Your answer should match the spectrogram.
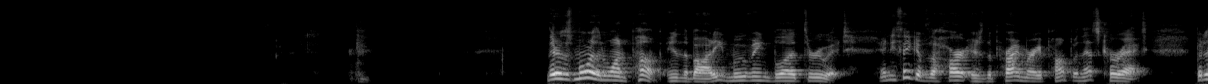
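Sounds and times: faint breathing at microphone: 4.4s - 5.3s, 11.5s - 12.0s.

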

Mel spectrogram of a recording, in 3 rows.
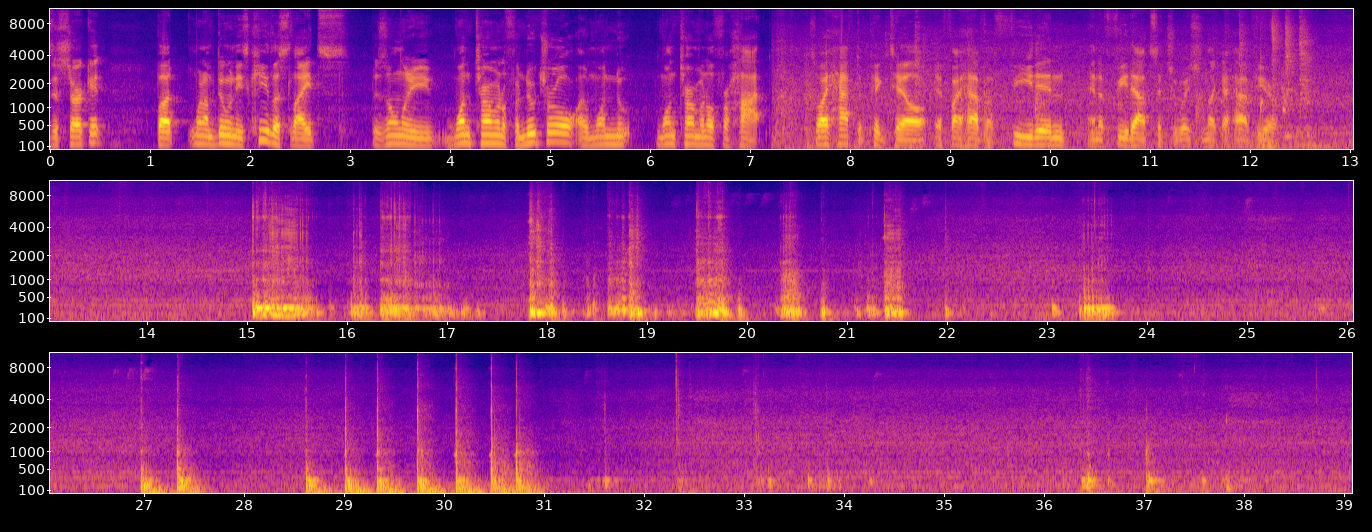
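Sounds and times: faint steady hum: 0.0s - 39.0s
dull thumps: 27.0s - 27.8s, 28.6s - 34.4s, 36.3s - 38.0s.

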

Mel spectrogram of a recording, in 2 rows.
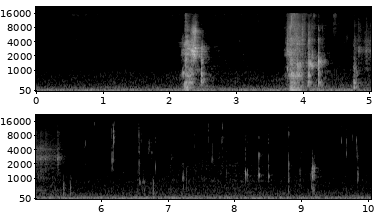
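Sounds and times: faint low room hum: 0.0s - 10.0s.

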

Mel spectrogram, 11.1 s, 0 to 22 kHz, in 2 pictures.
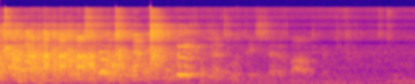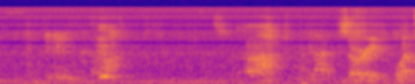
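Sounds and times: audience applauding: 0.0s - 2.4s
audience laughing: 0.0s - 3.0s.

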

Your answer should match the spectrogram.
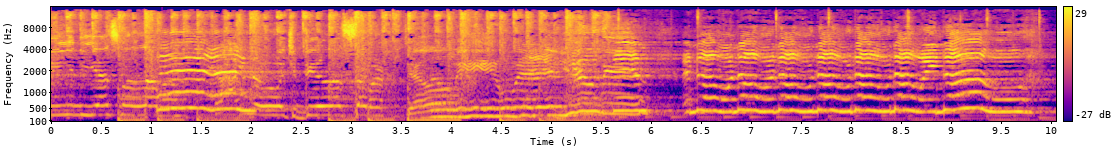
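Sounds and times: pop backing track: 0.0s - 10.0s.

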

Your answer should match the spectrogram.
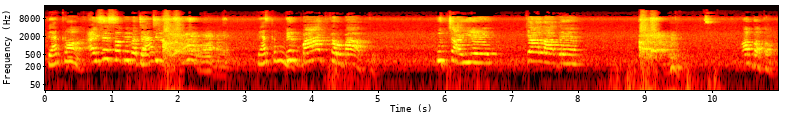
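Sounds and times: husky yowling: 1.8s - 2.8s, 8.9s - 9.6s.

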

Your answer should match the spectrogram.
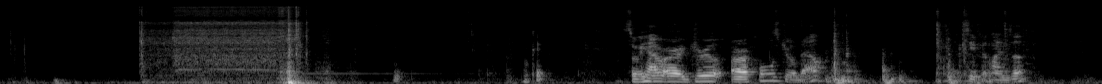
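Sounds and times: cordless drill boring into wall: 1.4s - 3.2s.

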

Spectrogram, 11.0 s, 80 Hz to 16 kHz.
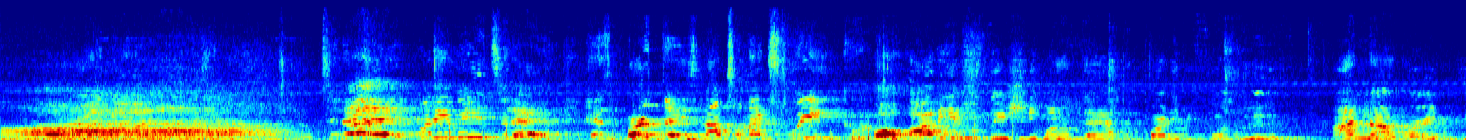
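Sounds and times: children talking: 0.0s - 11.0s.

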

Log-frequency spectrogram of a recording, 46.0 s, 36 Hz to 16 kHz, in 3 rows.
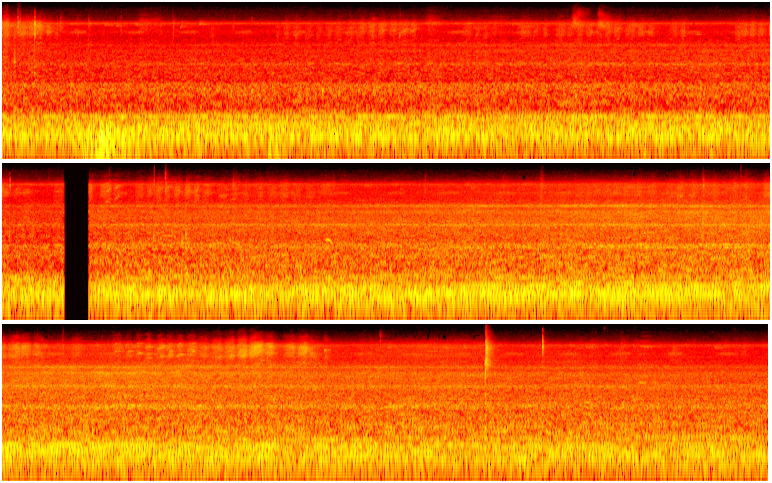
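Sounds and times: low hum: 0.0s - 46.0s.

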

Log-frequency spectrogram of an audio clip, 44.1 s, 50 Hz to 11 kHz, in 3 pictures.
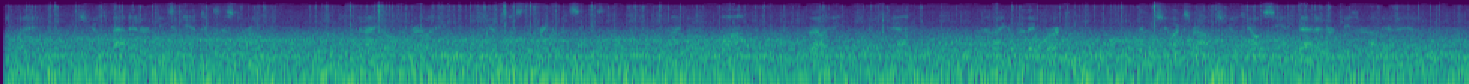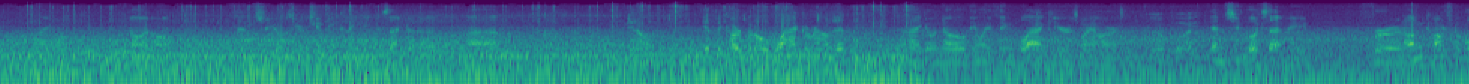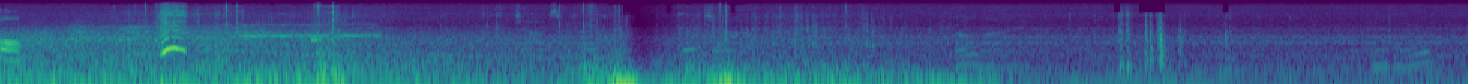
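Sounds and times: car road and engine noise: 0.0s - 44.0s.

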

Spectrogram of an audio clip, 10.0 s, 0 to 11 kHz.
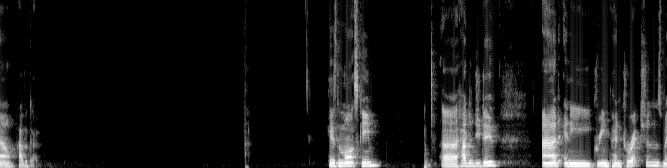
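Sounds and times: man speaking: 0.0s - 0.7s, 4.9s - 5.8s, 6.4s - 10.0s.

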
